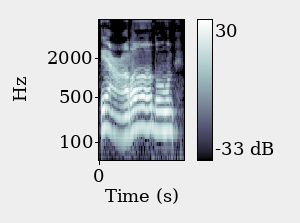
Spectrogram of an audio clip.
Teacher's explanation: الهمزه مع العين شوي فيها صعوبه لانه الهمزه اقصى الحلق والعين وسط الحلق فلازم الانتقال يكون سلس من اقصاء الى الوسط والعين الساكنه في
